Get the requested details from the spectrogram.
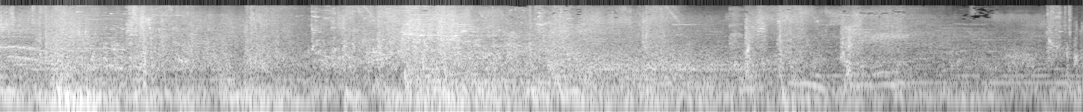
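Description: Magic spells whoosh and crackle in a fast video game battle.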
